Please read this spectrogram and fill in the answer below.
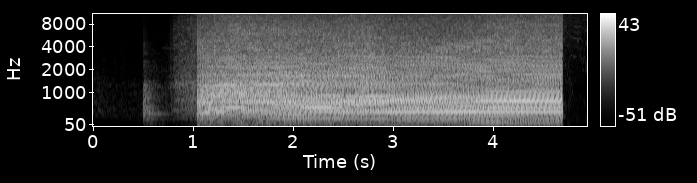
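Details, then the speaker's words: Power flushing a small heating system with an Adey Magnacleanse during a Baxi 800 combi boiler install, all radiators off but one: loud steady buzzing rattle starts suddenly and stops, radiator agitated to loosen sludge. "now you're gonna see what the agitating's about and why he wears these uh muffs"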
